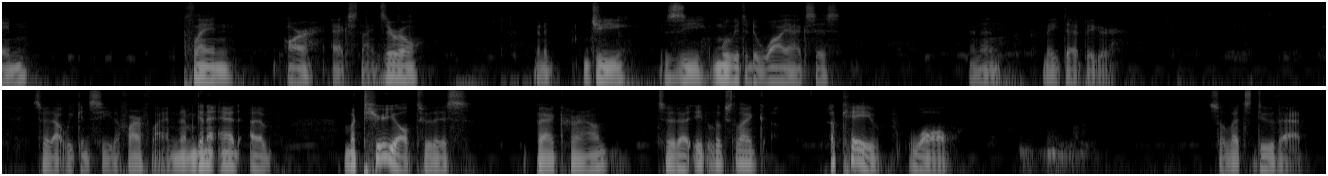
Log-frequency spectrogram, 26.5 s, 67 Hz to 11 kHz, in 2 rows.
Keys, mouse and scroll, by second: 1.7 click, 2.7-6.0 typing, 3.9 Return, 6.8 click, 7.4 g, 7.5 5, 8.0 click, 8.4 5, 9.5 click, 10.1 Home, 16.7 click.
